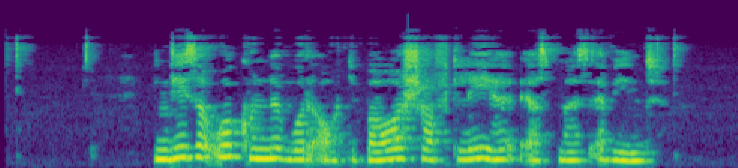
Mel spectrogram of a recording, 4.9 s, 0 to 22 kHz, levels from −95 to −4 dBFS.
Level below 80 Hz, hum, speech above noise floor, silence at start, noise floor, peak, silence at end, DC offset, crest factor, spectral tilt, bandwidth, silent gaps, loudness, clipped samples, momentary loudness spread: -56 dBFS; none; 23 dB; 0.1 s; -37 dBFS; 0 dBFS; 0.4 s; under 0.1%; 16 dB; -3.5 dB/octave; 9.6 kHz; none; -14 LUFS; under 0.1%; 18 LU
